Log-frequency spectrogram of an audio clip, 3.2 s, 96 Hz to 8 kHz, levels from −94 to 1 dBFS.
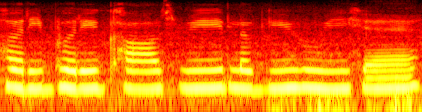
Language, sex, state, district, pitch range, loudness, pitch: Hindi, female, Punjab, Pathankot, 240-250 Hz, -13 LUFS, 245 Hz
